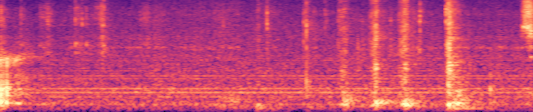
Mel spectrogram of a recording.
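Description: Faint, scratchy pokes of a felting needle tool stabbing into wool on a felting pad: a few soft clicks, the clearest a little after three seconds in.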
